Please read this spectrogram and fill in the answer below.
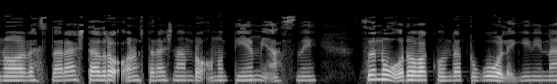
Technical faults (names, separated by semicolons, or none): MP2 compression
